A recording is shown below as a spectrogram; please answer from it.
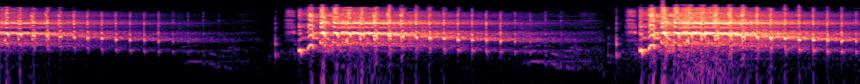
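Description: A loud, rapidly pulsing, voice-like sound that falls in pitch and fades over about two and a half seconds. The identical sound plays three times, starting again about three seconds in and about six seconds in, like a looped comic sound clip.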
